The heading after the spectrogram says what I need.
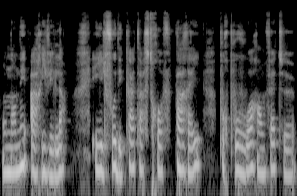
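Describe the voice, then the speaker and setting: Slow, breathy French-born woman musing. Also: medium pitch, steady tone, darkish tone. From France. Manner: hesitant, frequent filler pauses, words trailing off into whispers. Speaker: astrology channel host. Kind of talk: reflective spoken monologue.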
